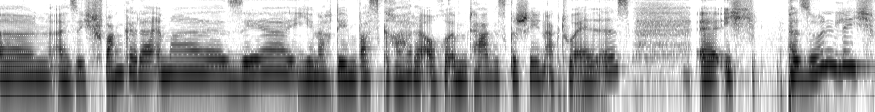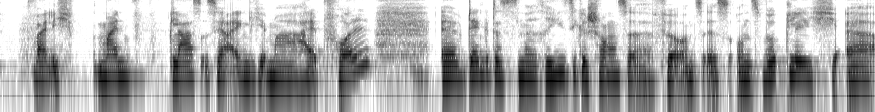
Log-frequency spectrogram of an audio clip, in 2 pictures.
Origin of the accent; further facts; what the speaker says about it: Hamburg, Germany; also born or lived in Munich; now in Berlin, Germany; Und ich komme ja aus Hamburg, habe dann in München studiert, in ein paar anderen Ländern dann auch noch gewohnt.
